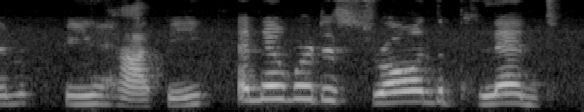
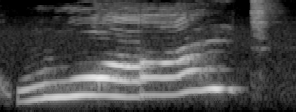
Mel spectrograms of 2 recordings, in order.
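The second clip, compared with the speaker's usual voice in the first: much higher, loud shocked yelp; shocked what; 11 semitones higher, 13 dB louder than usual. Acted. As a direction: blurt it out as the startled little monster. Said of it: "And he's like".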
